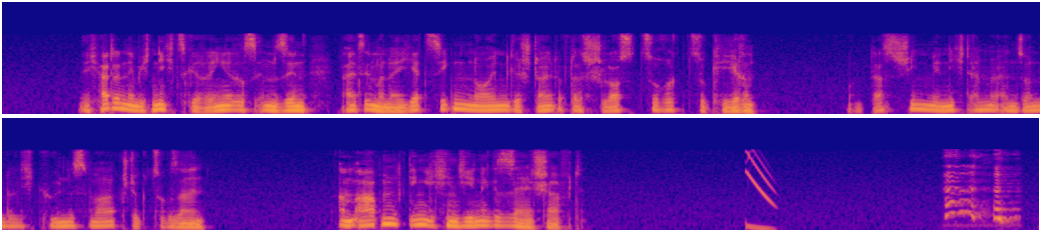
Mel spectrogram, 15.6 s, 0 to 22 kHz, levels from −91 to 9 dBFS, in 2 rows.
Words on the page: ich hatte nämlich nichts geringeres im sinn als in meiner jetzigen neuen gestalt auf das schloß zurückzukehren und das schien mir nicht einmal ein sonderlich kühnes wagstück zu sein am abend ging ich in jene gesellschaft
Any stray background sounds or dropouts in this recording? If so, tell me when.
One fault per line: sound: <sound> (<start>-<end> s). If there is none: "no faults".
sound: chirp (13.4-13.6 s)
sound: laugh (14.8-15.4 s)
